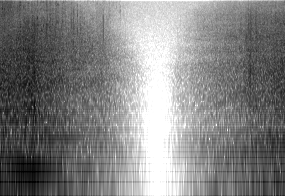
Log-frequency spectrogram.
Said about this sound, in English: I'm currently on what you'd call the median strip here. I got cars heading east on one side, cars heading west on the other, and I'm pretty much stuck in the middle.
